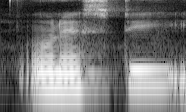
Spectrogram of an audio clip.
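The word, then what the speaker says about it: honesty: नॉन वय lens राइटिशियसनेस ऑनेस्टी ईमानदार righteous ऑनेस्टी को भी बोलते हैं। ओ एच साइलेंट है यहां पे नेस्ट ई ऑनेस्टी इनग्रेव्ड इन ग्रेव और इनग्रेव्ड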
